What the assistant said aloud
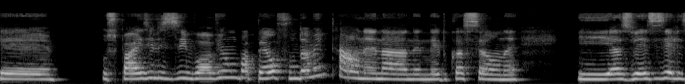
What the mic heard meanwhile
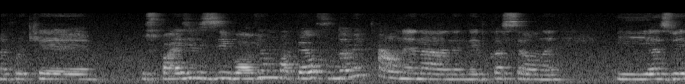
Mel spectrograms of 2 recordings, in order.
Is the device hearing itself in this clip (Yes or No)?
Yes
